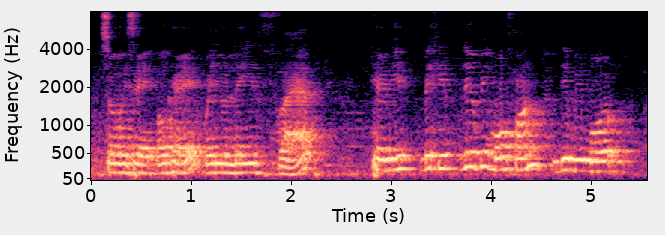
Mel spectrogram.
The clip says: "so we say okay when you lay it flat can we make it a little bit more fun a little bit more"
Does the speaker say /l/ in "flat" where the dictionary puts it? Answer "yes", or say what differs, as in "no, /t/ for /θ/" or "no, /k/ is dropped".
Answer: no, /l/ is dropped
